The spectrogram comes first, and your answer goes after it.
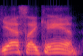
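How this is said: It is said with strong conviction.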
